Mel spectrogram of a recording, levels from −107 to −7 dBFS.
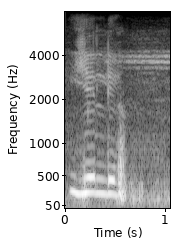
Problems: constant background noise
